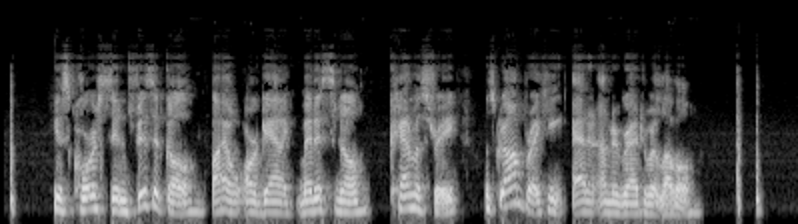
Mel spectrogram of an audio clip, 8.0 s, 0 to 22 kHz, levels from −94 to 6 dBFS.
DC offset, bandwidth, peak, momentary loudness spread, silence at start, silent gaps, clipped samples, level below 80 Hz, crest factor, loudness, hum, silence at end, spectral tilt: under 0.1%; 9.4 kHz; 0 dBFS; 11 LU; 0.1 s; none; under 0.1%; -54 dBFS; 14 dB; -15 LUFS; none; 0.4 s; -5 dB/octave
